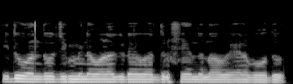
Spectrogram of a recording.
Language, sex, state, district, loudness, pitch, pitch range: Kannada, male, Karnataka, Koppal, -14 LUFS, 120 Hz, 115-125 Hz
